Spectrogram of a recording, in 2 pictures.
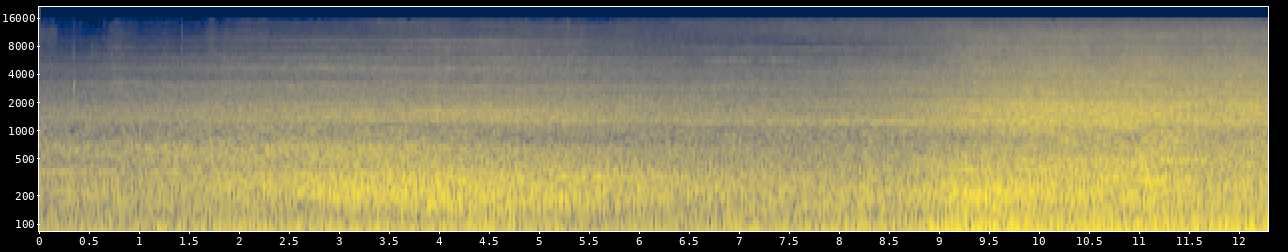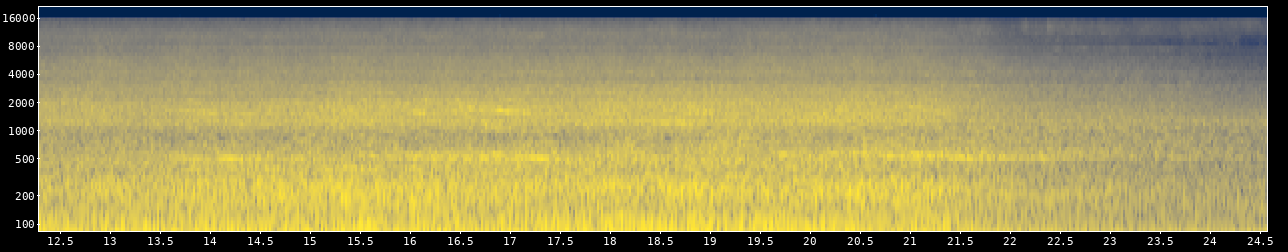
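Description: A long passenger train passing along the tracks. Its running noise builds over the first several seconds and is loudest for about twelve seconds as the coaches go by, with a steady high rail hum, then it fades away near the end.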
